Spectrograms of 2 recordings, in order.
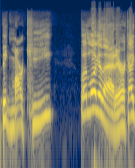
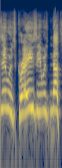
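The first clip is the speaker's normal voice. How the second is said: ordinary talk, nothing marked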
